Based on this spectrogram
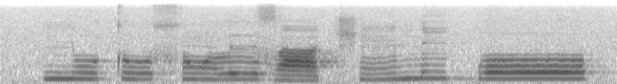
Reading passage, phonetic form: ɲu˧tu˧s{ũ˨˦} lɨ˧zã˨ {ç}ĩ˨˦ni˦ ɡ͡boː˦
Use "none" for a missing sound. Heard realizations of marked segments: ũ˧, t͡ʃ

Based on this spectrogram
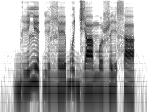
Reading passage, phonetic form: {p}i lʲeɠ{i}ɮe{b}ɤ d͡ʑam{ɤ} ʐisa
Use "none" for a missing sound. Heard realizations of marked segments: b, i, b, o

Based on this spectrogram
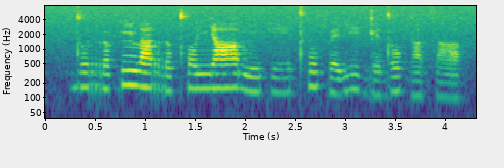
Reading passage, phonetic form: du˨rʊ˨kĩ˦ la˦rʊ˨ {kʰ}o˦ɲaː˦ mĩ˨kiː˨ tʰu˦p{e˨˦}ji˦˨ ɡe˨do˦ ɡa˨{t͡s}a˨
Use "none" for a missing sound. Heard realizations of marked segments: kʰ, e˨, t͡s

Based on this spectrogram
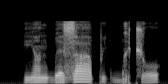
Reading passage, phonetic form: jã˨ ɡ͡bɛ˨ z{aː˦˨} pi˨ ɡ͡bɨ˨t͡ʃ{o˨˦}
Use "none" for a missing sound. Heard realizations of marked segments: aː˦˨, o˨˦

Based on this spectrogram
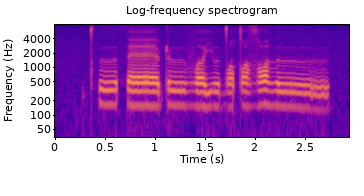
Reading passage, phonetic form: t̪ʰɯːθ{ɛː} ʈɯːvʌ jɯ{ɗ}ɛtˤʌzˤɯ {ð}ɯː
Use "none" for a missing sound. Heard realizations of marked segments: ɛː, d̪, ð

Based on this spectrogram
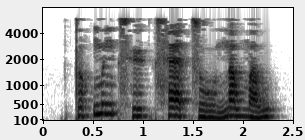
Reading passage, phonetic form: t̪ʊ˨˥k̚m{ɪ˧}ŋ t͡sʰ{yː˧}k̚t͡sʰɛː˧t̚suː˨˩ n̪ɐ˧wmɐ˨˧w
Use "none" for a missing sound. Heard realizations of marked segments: ɪ˥, yː˨

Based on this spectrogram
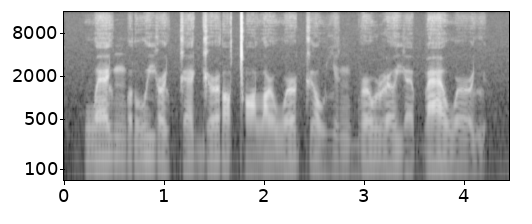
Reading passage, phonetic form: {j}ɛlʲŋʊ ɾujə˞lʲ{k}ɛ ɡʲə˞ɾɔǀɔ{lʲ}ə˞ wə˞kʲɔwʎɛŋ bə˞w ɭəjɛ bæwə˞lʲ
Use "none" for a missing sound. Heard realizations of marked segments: w, k, lˠ

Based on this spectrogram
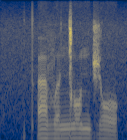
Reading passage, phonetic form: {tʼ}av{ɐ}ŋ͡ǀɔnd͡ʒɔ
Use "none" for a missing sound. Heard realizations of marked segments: tʼ, ɐ

